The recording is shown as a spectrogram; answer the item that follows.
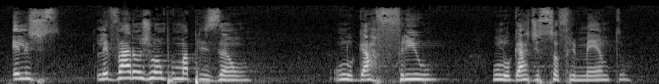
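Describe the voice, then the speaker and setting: A woman at a fairly slow pace, fairly even intonation, long, frequent pauses, noticeable background noise. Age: 40s. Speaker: pastor. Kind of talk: sermon. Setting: church conference with congregation.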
